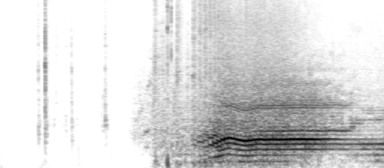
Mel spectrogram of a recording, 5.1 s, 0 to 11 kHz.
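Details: Briggs & Stratton engine on a 22-inch Toro Recycler mower after swapping an aftermarket carburetor for the original OEM carb, head previously redone; pull-start, catches and climbs to steady even speed without hunting or surging; normal running.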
